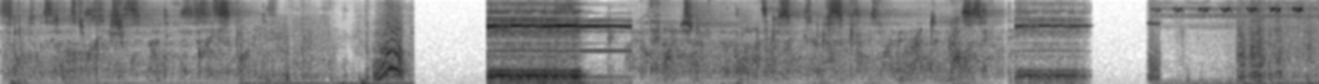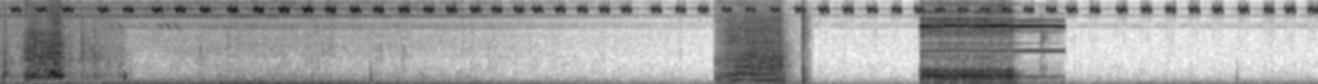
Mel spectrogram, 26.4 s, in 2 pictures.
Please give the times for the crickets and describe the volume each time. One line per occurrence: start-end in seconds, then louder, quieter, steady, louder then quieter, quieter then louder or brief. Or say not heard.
11.4-26.3 louder then quieter.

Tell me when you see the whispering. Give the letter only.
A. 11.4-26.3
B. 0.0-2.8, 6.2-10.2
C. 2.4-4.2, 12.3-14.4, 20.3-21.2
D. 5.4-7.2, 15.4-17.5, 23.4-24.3
B.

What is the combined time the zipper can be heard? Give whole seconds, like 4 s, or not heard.
5 s.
